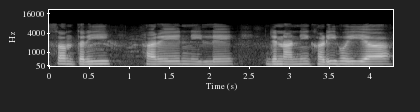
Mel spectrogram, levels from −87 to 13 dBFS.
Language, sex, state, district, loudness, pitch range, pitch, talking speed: Punjabi, female, Punjab, Fazilka, -17 LUFS, 175-185 Hz, 180 Hz, 95 wpm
